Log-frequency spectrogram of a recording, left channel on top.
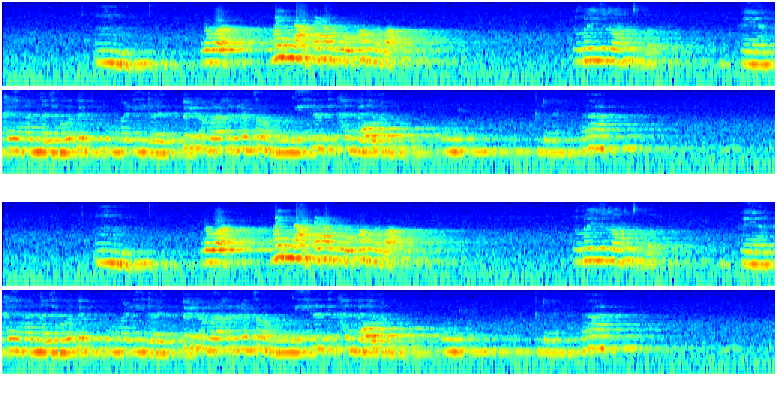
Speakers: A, on the right; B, on the left.
A: ꯎꯝ
B: ꯑꯗꯨꯒ ꯃꯩ ꯂꯥꯛꯀꯦ ꯍꯥꯏꯕꯗꯨꯣ ꯐꯪꯅꯕ
A: ꯃꯩꯁꯨ ꯂꯥꯛꯇꯒ
B: ꯎꯝ
A: ꯍꯌꯦꯡ ꯍꯌꯦꯡ ꯉꯟꯅꯗꯤ ꯍꯧꯒꯠꯇꯣꯏꯅꯦ ꯄꯨꯡ ꯃꯔꯤ ꯑꯗꯨꯋꯥꯏꯗ ꯑꯗꯨꯑꯣꯏꯁꯨ ꯑꯃꯨꯔꯛ ꯑꯅꯤꯔꯛ ꯇꯧꯔꯝꯒꯦꯅꯗꯤ ꯈꯟꯕꯅꯦꯕ
B: ꯑꯣ ꯎꯝ
A: ꯗꯨꯦꯟꯗ
B: <unintelligible> ꯎꯝ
